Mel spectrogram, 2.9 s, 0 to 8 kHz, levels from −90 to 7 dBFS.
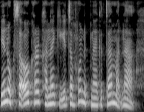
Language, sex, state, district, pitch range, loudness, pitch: Garo, female, Meghalaya, West Garo Hills, 195-265 Hz, -17 LUFS, 235 Hz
